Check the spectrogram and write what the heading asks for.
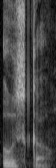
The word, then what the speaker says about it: Usko: and you are the owner CEO yes of usco correct did I pronounce that one right too you pronounced that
